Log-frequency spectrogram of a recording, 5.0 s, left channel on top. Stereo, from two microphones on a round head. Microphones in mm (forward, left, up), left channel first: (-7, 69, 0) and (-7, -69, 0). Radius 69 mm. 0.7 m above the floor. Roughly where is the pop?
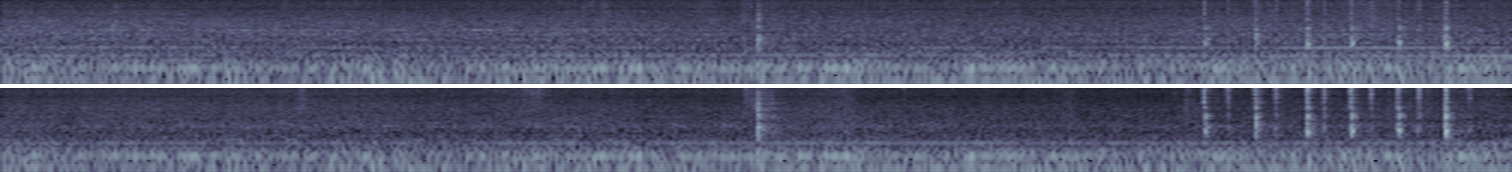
Right.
